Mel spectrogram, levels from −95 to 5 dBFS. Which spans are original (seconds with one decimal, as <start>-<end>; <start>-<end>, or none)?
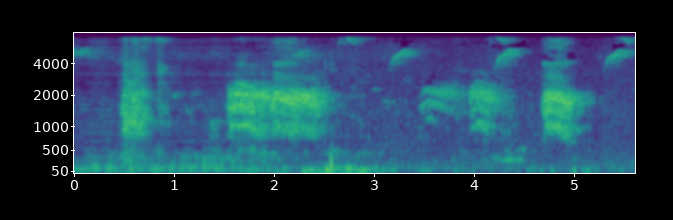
2.0-5.6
